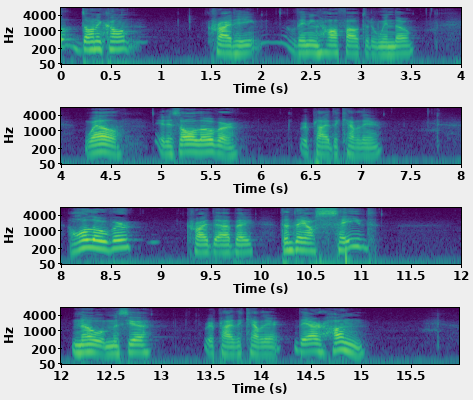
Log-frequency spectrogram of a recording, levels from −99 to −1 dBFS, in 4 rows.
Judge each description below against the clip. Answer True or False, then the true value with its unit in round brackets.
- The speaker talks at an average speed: False (130 wpm)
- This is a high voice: False (140 Hz)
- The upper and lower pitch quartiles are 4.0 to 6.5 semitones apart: True (5.1 semitones)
